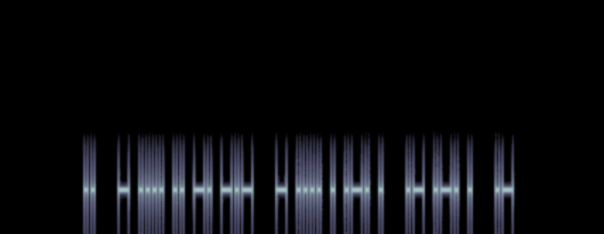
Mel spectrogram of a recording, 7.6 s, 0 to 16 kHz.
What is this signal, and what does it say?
Morse code, heard as a keyed tone, about 28 wpm, 700 Hz. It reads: I THINK THERE ARE A
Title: Sets of 5 Words Encore2 28wpm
